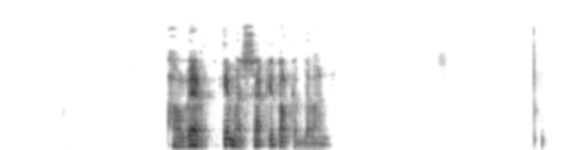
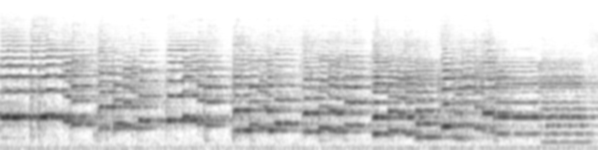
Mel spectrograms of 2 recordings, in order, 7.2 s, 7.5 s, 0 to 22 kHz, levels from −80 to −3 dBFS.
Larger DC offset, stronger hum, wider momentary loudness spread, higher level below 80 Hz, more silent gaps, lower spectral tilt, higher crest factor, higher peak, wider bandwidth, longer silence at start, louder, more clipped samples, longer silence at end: neither; neither; first, 21 LU vs 9 LU; about the same, -70 dBFS vs -66 dBFS; neither; first, -4.5 dB/octave vs -0.5 dB/octave; first, 28 dB vs 18 dB; first, 0 dBFS vs -14 dBFS; second, 11.5 kHz vs 16 kHz; first, 2.1 s vs 0 s; first, -23 LUFS vs -30 LUFS; neither; first, 0.5 s vs 0 s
